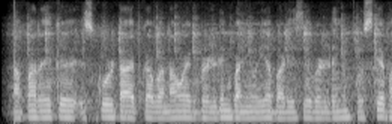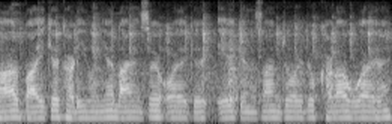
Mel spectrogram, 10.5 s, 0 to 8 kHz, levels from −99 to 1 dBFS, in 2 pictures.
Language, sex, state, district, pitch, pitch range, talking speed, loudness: Hindi, male, Uttar Pradesh, Jalaun, 110 Hz, 105-110 Hz, 200 wpm, -23 LUFS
